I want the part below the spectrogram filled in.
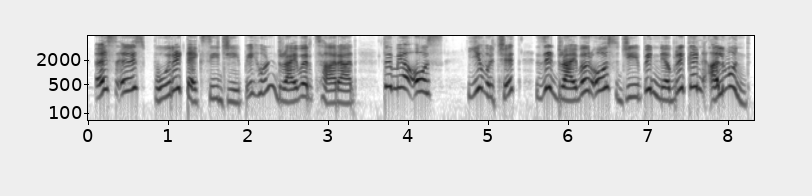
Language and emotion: Kashmiri, happy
